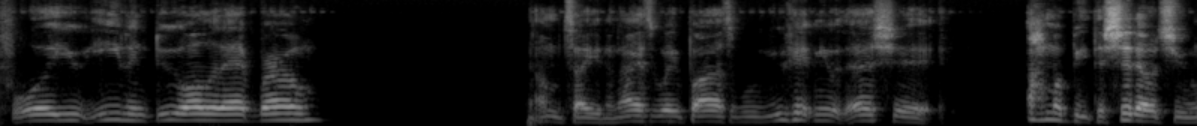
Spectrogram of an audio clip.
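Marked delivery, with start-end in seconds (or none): none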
